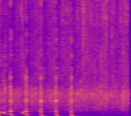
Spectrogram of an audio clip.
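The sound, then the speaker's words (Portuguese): An audience claps in a steady, moderately loud patter, with a burst of rhythmic voiced sounds like laughter over the first second before the clapping carries on alone and fades slightly; applause for Rui Zinc after a joke. “Um aplauso para Rui Zinc.”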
